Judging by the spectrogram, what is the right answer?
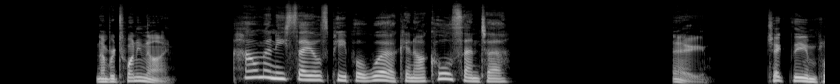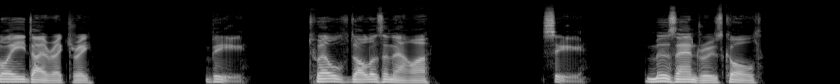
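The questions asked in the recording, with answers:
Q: How many salespeople work in our call center?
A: A: Check the employee directory.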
